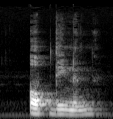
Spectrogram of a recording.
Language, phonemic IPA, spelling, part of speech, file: Dutch, /ˈɔbdinə(n)/, opdienen, verb, Nl-opdienen.ogg
- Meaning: to serve (food)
